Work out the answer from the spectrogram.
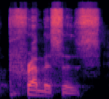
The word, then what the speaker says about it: premises: word and that was premises so yeah the stress in that word is on the first syllable the premises of uh you know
